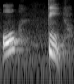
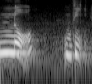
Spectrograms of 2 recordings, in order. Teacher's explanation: তো আমরা যদি লক্ষ্য করি এগুলো দেখে মনে হচ্ছে যে এই সকল শব্দের স্বরে অ আছে কিন্তু উচ্চারণ করতে গেলে ঠিক কি চলে আসছে স্বরে অ স্বরে অর পরিবর্তে ও চলে আসছে উচ্চারণের সময় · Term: সংবৃত উচ্চারণ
